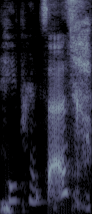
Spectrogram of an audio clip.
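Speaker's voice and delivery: imitated whisper. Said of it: "somebody whispers".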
